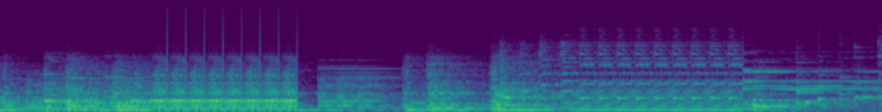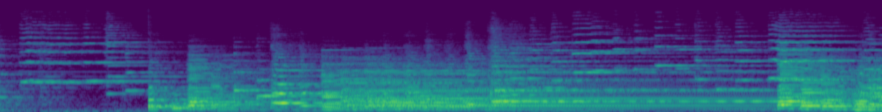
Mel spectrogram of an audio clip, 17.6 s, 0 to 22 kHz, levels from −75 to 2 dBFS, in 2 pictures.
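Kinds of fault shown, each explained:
System hang loop: a machine-gun stutter of one 186 ms fragment repeating 5.38 times a second, at 1.67–2.97 s and 5.94–7.43 s. The system froze while the hardware kept replaying its ring buffer, which fits an 8192-sample buffer, losing roughly 1.5 s each time.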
